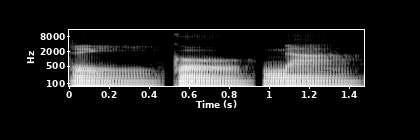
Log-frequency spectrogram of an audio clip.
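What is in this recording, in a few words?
"rikona", concatenated syllables; Affixing experiment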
